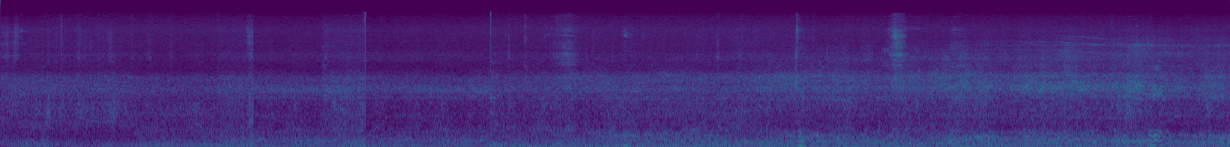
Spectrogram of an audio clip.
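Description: Steady wind rush on the microphone of a moving bicycle camera, mixed with traffic running on a highway alongside.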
